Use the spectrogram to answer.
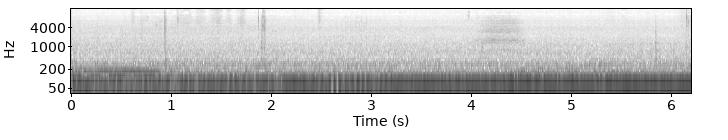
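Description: A car drives along the road, heard from inside as a steady, loud low rumble of engine and tyres with no talk over it.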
